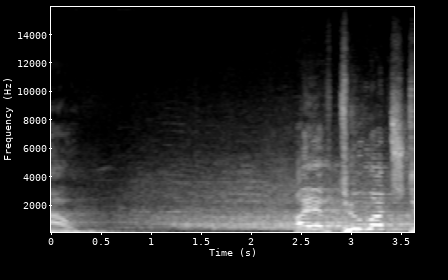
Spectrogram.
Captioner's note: crowd boos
